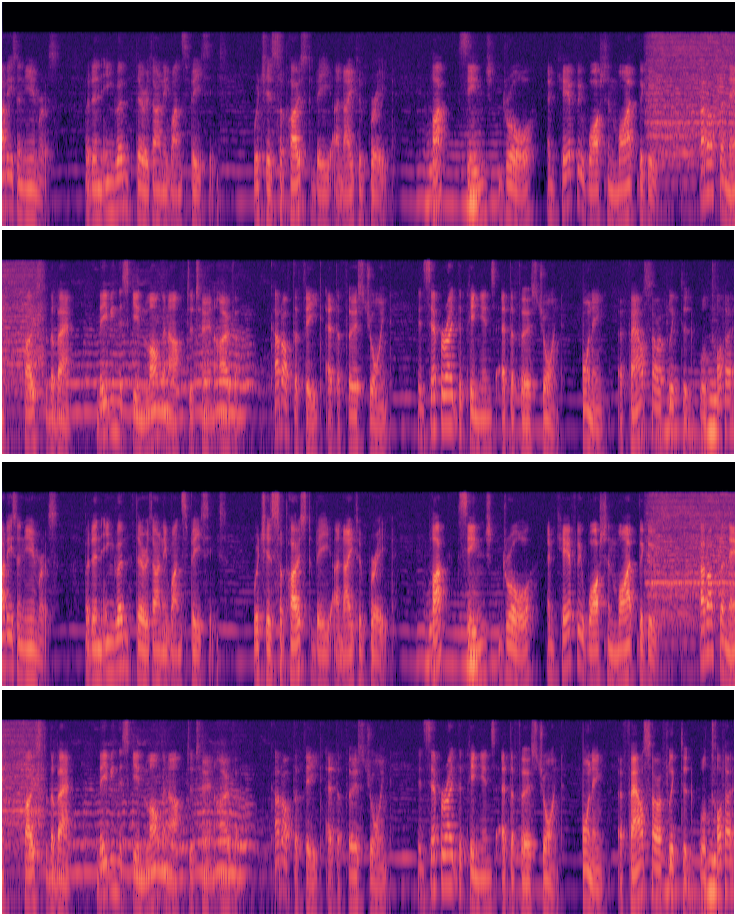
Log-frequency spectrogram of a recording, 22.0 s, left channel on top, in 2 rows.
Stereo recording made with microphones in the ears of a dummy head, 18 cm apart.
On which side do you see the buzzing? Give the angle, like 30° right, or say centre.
10° left.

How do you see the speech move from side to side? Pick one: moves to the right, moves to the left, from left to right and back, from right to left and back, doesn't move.
from right to left and back.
